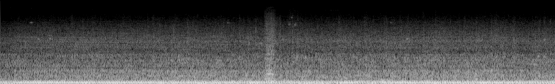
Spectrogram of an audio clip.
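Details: UTV riding on trail after tightening a loose roll cage-to-frame bolt that had been clicking: steady low engine drone with no clunks or knocks; chassis sounds solid.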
